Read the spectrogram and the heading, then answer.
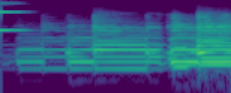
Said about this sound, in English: We cut to a shot inside the store looking out through the front door as Penny pushes through and we hear the little bell ding.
